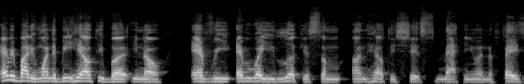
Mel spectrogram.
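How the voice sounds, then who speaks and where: Dry and close with no echo, the sound captures a man speaking with an American accent. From Chicago. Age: 40s. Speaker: real estate investor and juice bar owner. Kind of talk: casual chat. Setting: live online stream.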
